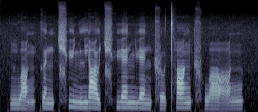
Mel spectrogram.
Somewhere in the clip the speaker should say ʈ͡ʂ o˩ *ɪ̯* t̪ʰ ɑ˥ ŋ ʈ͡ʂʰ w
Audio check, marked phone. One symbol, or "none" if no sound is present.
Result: ʊ̯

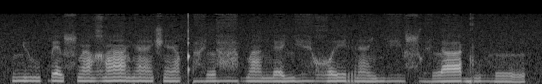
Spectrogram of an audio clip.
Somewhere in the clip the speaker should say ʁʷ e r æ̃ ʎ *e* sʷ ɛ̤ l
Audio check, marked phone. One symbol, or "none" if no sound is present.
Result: e̤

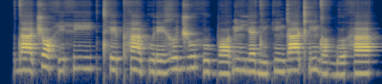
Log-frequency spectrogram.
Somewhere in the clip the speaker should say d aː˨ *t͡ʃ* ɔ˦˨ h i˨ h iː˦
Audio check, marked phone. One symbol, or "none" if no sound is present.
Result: t͡ʃ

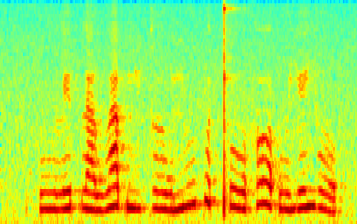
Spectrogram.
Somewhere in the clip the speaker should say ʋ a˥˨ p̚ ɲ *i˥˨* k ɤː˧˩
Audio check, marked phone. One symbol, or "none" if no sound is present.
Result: i˩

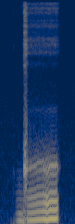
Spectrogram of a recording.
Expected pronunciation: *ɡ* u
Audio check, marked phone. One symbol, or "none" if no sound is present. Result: ɡ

